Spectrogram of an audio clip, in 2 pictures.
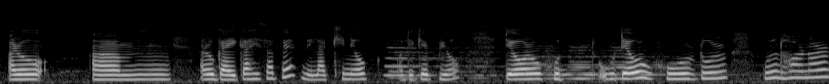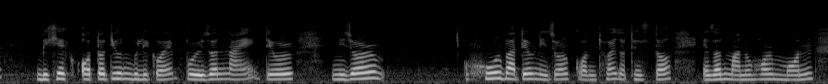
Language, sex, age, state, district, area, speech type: Assamese, female, 18-30, Assam, Dibrugarh, rural, spontaneous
